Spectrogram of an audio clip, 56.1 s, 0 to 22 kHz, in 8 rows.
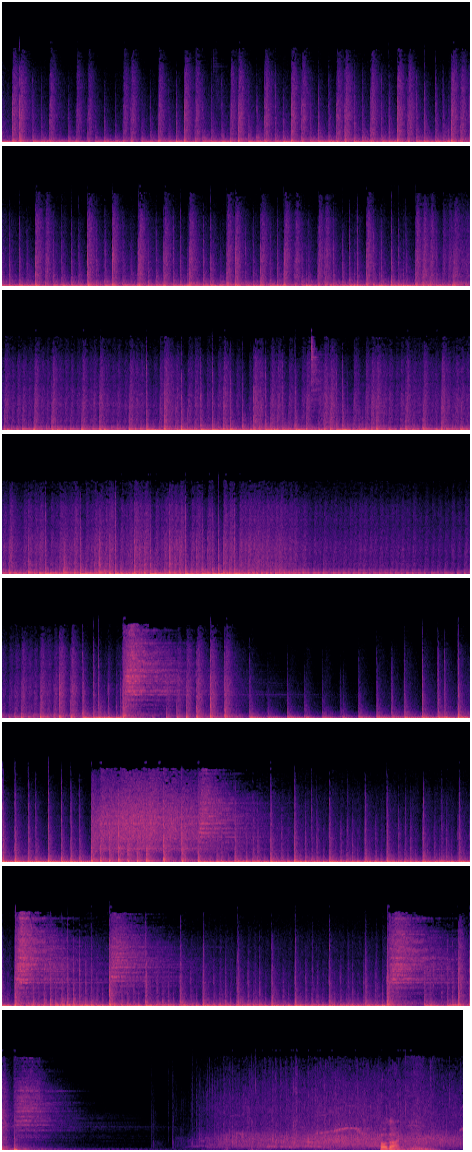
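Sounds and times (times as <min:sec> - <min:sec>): bass drum pounding: 0:00.0 - 0:24.7, 0:38.0 - 0:48.2
snare and tom fills: 0:00.0 - 0:49.7, 0:52.6 - 0:56.0
drum roll: 0:00.0 - 0:50.1, 0:52.0 - 0:56.0.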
